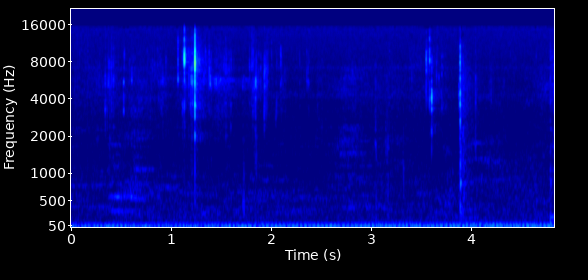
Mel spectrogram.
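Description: A person chewing and biting into pav (soft bread roll) dipped in bhaji, with a few sharp mouth clicks, the loudest about a second in.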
